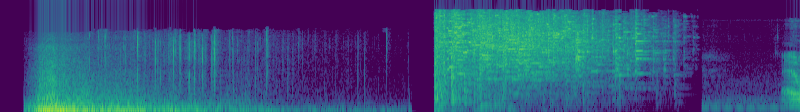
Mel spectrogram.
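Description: Glass shattering: a loud crash with a trail of tinkling shards that dies away over a couple of seconds, then a second, brighter crash about three seconds in that fades out.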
